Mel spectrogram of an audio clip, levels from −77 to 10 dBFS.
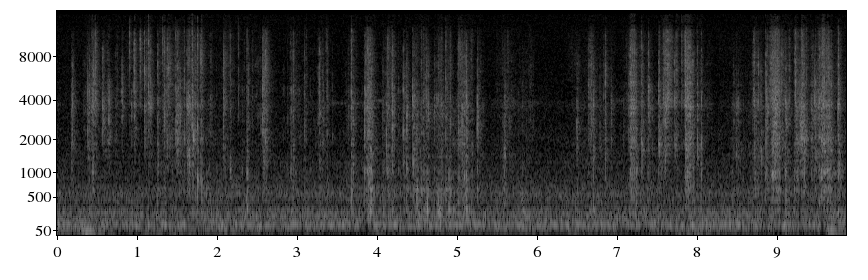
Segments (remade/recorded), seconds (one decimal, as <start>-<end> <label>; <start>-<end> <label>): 0.0-2.2 remade; 2.2-6.6 recorded; 6.6-9.9 remade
